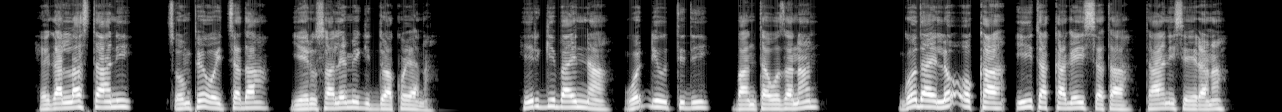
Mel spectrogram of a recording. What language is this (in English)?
Gofa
